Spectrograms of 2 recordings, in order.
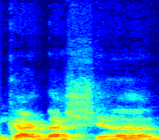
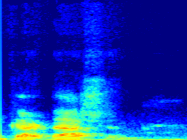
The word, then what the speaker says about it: Kardashian: de rock, pela Kim Kardashian, né, o pessoal fala Kim Kardashian, numa pronúncia anglo-saxônica, mas no armênio seria Kardashian, né, como temos aqui, né, em Goiânia, o ator Stepan Nersessian, que é de origem armênia.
